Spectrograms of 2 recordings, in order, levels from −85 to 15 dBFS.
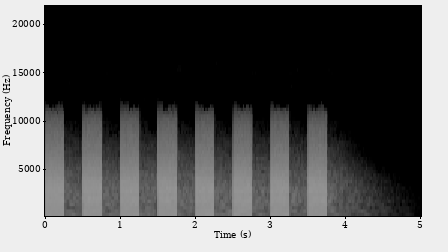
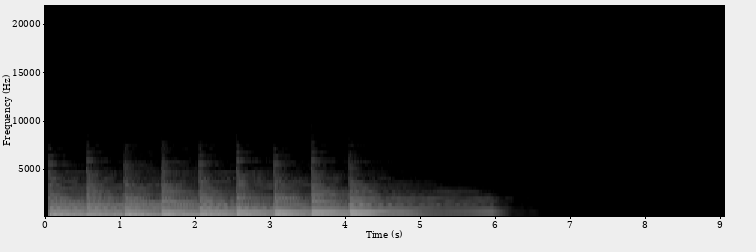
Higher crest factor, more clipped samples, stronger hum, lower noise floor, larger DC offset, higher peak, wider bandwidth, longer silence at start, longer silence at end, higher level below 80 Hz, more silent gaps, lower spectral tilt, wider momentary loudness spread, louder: about the same, 22 dB vs 18 dB; neither; neither; second, -67 dBFS vs under -90 dBFS; neither; first, -2 dBFS vs -16 dBFS; first, 12 kHz vs 7.6 kHz; about the same, 0 s vs 0.05 s; second, 1.05 s vs 3.05 s; about the same, -64 dBFS vs -68 dBFS; neither; second, -1.5 dB/octave vs -7.5 dB/octave; second, 2 LU vs 21 LU; first, -21 LUFS vs -31 LUFS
